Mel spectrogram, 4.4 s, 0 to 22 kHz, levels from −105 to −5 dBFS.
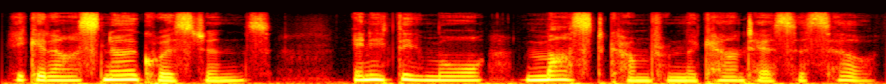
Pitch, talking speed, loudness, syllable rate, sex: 180 Hz, 160 wpm, -21 LUFS, 4.8 syllables/s, female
